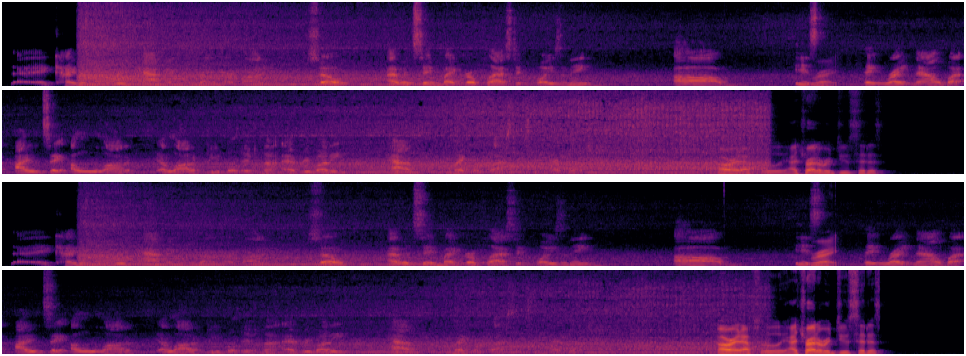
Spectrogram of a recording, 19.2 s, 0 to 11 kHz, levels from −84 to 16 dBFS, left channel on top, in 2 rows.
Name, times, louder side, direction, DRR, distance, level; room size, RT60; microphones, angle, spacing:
voice 1, 0.1-2.7 3.0-3.5 3.8-5.9 6.7-7.4 7.9-8.2 8.6-13.0 13.4-13.8 14.0-15.7, left 3 dB, 55° left, 2.7 m, -35 dB
sound 1, 0.7-17.3, left 4 dB, 25° left, 0.6 m, -40 dB
voice 2, 16.8-18.4, right 6 dB, 45° right, 0.5 m, -28 dB
9.4 x 5.7 x 7.3 m
head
